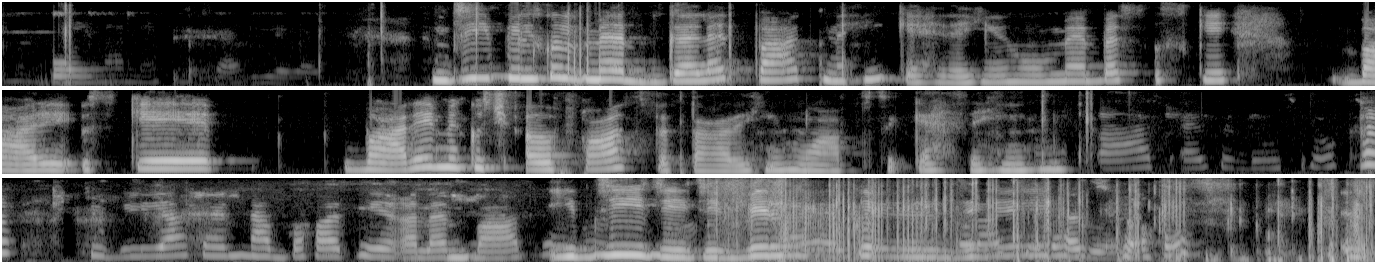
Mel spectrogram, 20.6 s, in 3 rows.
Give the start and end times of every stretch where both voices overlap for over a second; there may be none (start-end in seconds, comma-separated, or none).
16.7-18.6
